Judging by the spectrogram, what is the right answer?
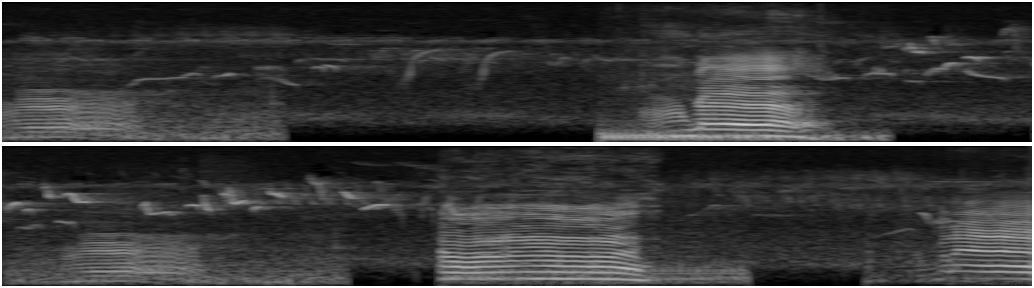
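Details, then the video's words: Cattle heading back from the field to their pen in the morning. Five moos of mixed length, some short and some drawn out and strongly tonal, come at uneven intervals over steady bird twittering. "Sound of Moo Cows in the Morning, Returning from the Field to the Pen, Sound of Cows"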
